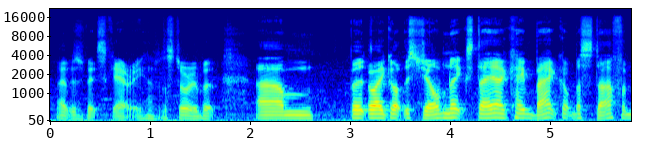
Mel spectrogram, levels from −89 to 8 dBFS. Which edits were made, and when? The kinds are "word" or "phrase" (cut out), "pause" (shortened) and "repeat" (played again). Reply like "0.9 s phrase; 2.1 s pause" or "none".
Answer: 1.1 s word; 3.2 s word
